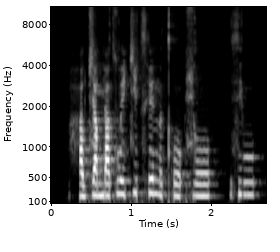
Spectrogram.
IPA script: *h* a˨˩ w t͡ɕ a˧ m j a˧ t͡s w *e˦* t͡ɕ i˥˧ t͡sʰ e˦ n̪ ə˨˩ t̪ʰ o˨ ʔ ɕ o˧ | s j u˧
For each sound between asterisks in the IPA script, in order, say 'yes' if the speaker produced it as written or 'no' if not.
yes, no

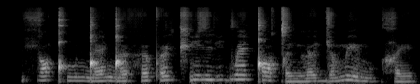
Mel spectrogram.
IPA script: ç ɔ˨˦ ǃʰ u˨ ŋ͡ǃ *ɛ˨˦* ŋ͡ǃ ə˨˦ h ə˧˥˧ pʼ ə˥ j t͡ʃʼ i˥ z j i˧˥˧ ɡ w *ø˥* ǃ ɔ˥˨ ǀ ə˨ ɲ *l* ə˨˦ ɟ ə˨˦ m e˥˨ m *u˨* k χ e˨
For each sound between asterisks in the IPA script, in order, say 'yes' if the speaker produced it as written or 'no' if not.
yes, no, yes, yes

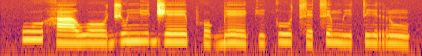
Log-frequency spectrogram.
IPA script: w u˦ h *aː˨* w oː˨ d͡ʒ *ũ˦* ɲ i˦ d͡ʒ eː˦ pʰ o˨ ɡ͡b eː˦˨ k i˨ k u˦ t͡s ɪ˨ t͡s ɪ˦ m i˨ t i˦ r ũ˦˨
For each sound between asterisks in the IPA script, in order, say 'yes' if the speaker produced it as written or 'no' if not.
yes, no

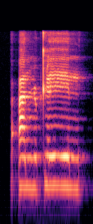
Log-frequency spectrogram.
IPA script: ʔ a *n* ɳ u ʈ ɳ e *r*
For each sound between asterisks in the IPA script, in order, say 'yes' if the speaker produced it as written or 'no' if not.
yes, no

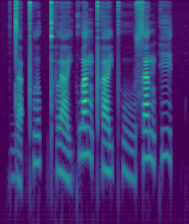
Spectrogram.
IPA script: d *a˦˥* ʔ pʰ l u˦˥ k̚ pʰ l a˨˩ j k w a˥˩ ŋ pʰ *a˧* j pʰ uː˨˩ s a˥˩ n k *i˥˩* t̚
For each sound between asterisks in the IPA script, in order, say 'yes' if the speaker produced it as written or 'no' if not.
no, yes, yes

